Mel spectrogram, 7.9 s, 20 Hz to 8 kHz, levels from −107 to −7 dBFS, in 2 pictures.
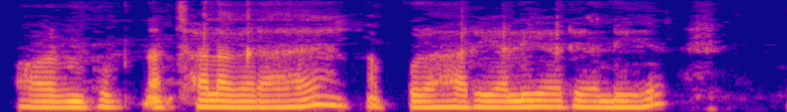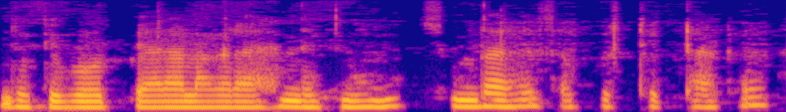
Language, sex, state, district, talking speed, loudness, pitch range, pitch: Hindi, female, Bihar, Purnia, 175 wpm, -25 LUFS, 160-170 Hz, 165 Hz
